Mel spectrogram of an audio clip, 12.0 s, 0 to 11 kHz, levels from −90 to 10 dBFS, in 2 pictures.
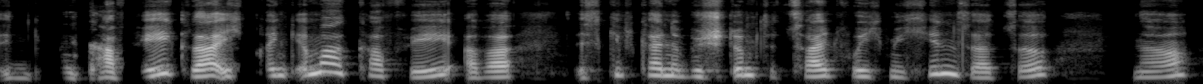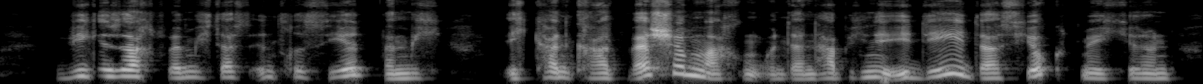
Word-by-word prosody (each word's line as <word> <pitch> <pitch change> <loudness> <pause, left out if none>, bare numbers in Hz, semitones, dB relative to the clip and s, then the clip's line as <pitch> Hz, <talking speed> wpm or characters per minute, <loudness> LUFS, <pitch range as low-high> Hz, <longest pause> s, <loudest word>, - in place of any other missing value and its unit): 'n 155 +1 -17 0.2
'n 160 - -15
Kaffee 185 - +3
klar, 225 +3 +9
ich 210 - -2
trinke 235 +1 -6
immer 335 +3 +5
Kaffee, 220 -2 -3
aber 190 +2 +2 0.3
es - - -12
gibt 250 -1 -11
keine 240 -3 +1
bestimmte 240 +5 +1
Zeit, 210 +1 +2
wo - - -8
ich 205 0 -6
mich 190 - -13
hinsetze, 230 -5 -1 0.4
ne? 195 +7 -4 0.3
Wie 195 +9 -6
gesagt, 215 -1 0
wenn 170 +1 -5
mich 185 -2 -13
das 190 0 -8
interessiert, 195 +4 -5
wenn 145 +1 -4
mich 155 -2 -14 0.3
ich 150 0 -10
kann 175 0 -3
grad 160 -1 -7
Wäsche 290 +3 +8
machen 225 - -2
und 140 0 -16
dann 140 +1 -7
habe 155 +1 -6
ich 175 - -23
'ne 190 - -4
Idee, 215 - -1
das 160 -4 -4
juckt - - -3
mich 150 -2 -9
und 155 - -9
dann 150 0 -8
195 Hz, 215 wpm, -24 LUFS, 160-225 Hz, 0.4 s, klar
